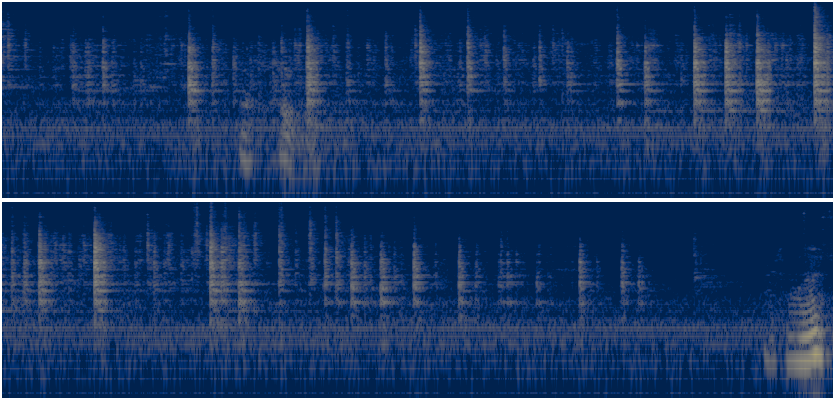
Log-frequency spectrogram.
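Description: Irregular light metallic clicks and taps of bolts and washers being handled and fitted by hand into a steel TV-mount bracket. A faint steady hum runs underneath.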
